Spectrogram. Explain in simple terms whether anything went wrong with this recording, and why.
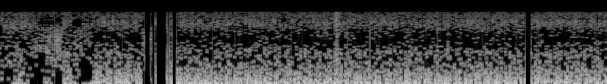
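Yes, three things went wrong with this speech.

Throughout the clip, the background is turned down and broken up into small twinkling specks. This is overdone noise removal. A noise reduction tool was set far too strong, so it shut down any pitch range that looked like hiss. The quieter parts of the voice were caught too and removed along with the noise.

From 0.21 s to 6.06 s there is a steady, sharp tick about ten times a second, around 50 in all, some louder than others. These are word clock ticks. Two digital devices passing the audio between them were running on separate clocks that disagreed slightly, by roughly 200 parts per million. Each time that drift added up to a whole sample, one sample was lost or doubled, and that tiny jump is what you hear as a click.

Between 1.45 s and 1.77 s the sound cuts out in several short holes. 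Together they lose about a quarter of a second, and the longest lasts about 0.1 s. At 5.25 to 5.31 s there is another gap of about 58 ms. Each time, the sound comes back further along, as if it had kept playing. That points to a likely Bluetooth dropout, where chunks of audio arrived too late for the headphones and were thrown away.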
